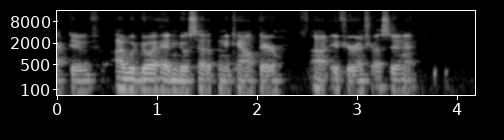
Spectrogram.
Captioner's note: none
